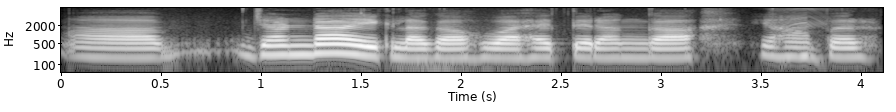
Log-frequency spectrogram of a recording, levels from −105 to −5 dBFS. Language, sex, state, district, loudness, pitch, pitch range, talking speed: Hindi, female, Chhattisgarh, Raipur, -17 LUFS, 180 Hz, 175-210 Hz, 130 wpm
